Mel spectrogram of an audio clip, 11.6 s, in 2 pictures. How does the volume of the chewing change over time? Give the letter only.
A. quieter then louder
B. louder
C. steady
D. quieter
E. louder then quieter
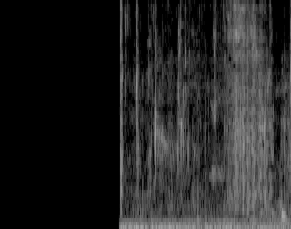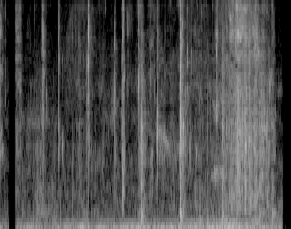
B.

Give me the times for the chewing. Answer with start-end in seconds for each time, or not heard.
2.4-11.5.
